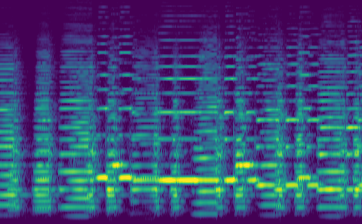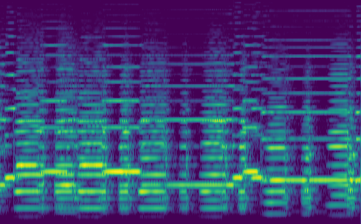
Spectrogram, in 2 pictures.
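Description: Weltmeister Juwel piano accordion being played: a melody on the treble keys over a regular left-hand accompaniment of bass notes and chords from the bass buttons.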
